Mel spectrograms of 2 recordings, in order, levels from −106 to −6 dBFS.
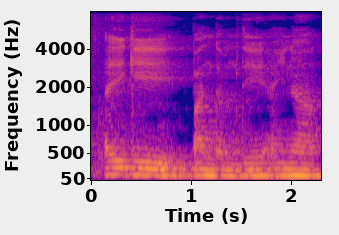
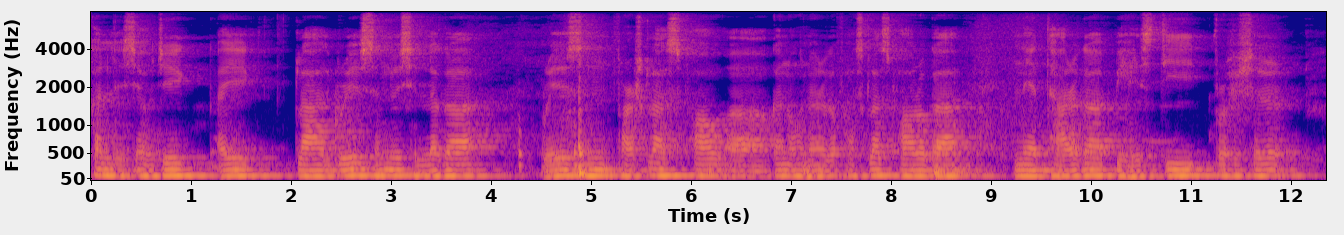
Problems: background sounds at intervals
